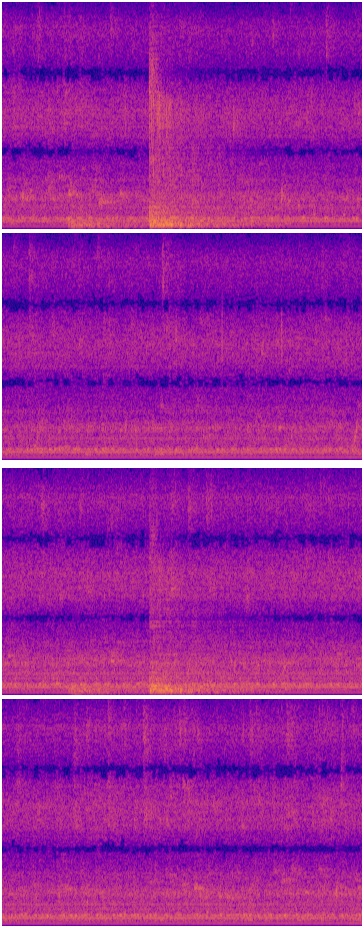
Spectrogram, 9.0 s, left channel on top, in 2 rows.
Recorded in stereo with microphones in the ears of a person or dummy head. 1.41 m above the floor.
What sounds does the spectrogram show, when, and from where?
0.8 s a gunshot: 45° left (ahead or behind), 0.7 m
